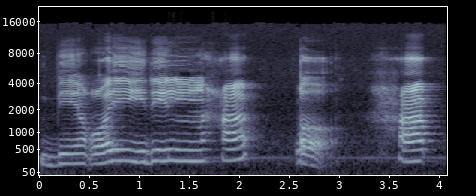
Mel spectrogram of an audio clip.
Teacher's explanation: জিহ্বার গোড়া তার বরাবর উপরে তালুর সঙ্গে লাগাইয়া, জিহ্বার গোড়াটাকে বরাবর উপরে তালুর সঙ্গে মিলাইয়া এবং সাথে সাথে পৃথক করতে হবে। ওখানে একটা পাল্টা আওয়াজ বা লাড়াচাড়া করতে হবে। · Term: কফের মাখরাজ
